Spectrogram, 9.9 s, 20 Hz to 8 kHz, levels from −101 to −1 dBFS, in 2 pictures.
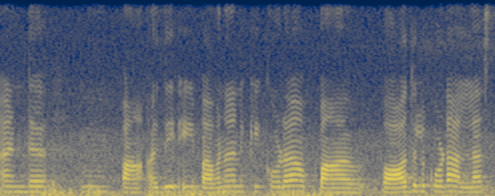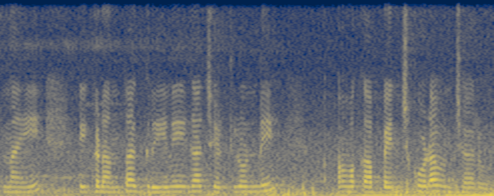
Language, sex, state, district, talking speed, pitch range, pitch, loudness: Telugu, female, Andhra Pradesh, Srikakulam, 105 wpm, 195-220 Hz, 210 Hz, -18 LUFS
